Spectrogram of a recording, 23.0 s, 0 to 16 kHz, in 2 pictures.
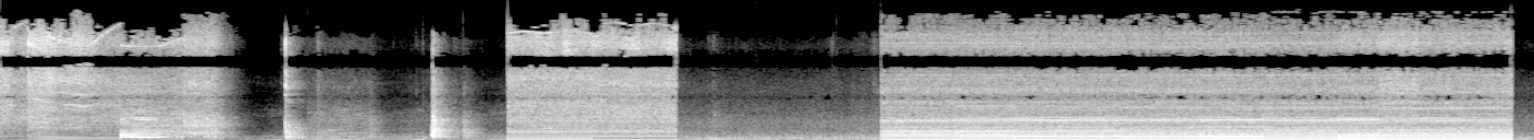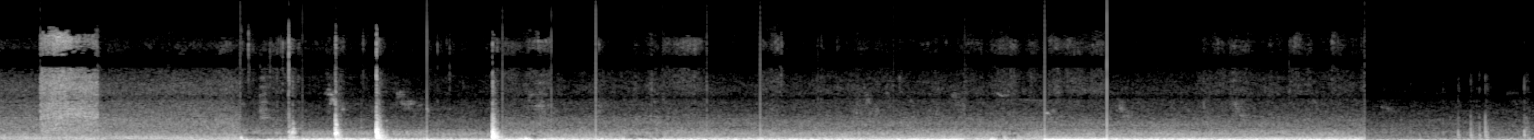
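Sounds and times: power tool humming: 3.8s - 5.1s, 6.6s - 12.3s.

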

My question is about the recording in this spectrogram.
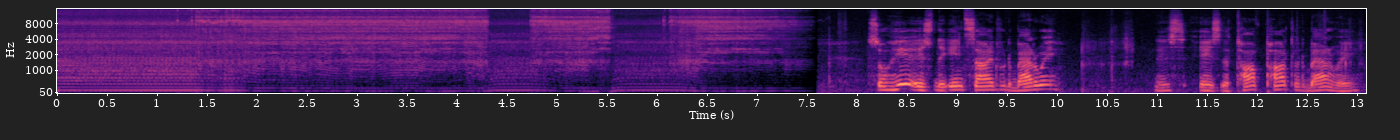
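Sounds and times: rotary tool grinding metal: 0.0s - 7.6s.

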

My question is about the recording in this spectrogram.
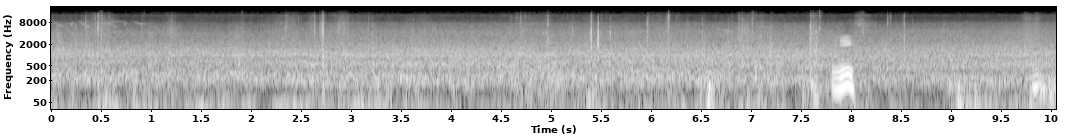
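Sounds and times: stream rushing: 0.0s - 10.0s
twigs snapping underfoot: 0.2s - 1.3s, 2.2s - 3.6s, 4.6s - 8.7s.

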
